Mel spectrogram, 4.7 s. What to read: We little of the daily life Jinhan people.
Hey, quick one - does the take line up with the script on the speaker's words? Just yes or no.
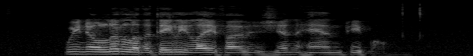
no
